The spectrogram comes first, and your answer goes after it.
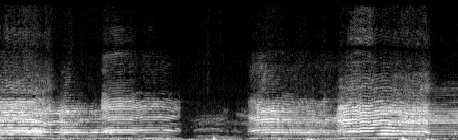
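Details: Sheep jumping across a small stream, two long wavering bleats separated by a brief pause with faint rustling, each call trembling and harmonic-rich.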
